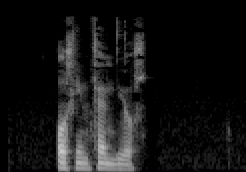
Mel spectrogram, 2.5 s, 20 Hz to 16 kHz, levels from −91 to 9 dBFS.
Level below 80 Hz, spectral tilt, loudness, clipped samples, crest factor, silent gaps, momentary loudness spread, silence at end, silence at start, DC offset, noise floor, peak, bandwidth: -60 dBFS; -5.5 dB/octave; -25 LUFS; under 0.1%; 24 dB; none; 14 LU; 1.05 s; 0.55 s; under 0.1%; -75 dBFS; -4 dBFS; 11.5 kHz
